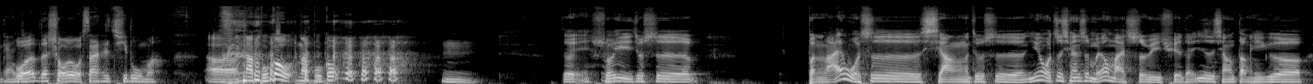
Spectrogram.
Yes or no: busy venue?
no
